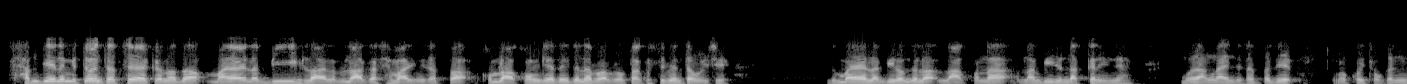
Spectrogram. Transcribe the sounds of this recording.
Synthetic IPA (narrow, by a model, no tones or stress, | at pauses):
sandenɐmitojnsat̚sekanadamajajlambilajlamdulaɡasemad͡ʒiŋisat̚pakʰɔmlakʰɔŋɡedajdanabalɔk̚tʰakʰusibentawɔjse | ɐdumajajlambilamdulalak̚pɐnalambidunakːɐninɯ | muɾaŋlajndasat̚pɐdi | makʰojtʰokːɐni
